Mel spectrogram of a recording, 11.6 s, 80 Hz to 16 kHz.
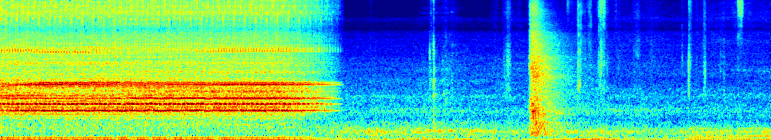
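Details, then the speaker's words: VW Jetta MK5 just after a cold start: an even knock at nearly four a second at idle for the first few seconds, then it goes quiet; the cause is unclear. "yeah so basically after i start up the car i show the there's a there's a regular sound like something knocking on the engine and then it disappears"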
